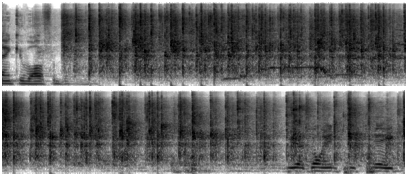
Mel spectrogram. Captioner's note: applause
